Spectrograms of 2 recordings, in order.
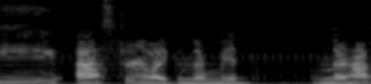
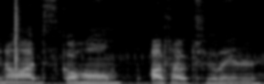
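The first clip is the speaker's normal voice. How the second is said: ordinary delivery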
